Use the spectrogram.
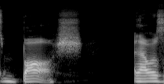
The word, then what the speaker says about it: Bosch: But yeah, because when I was streaming with with Bosch once, um, he started correcting people saying, "You're saying bash. It's not. It's Bosch."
